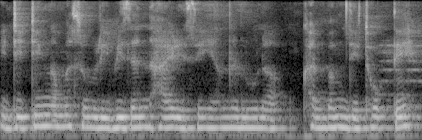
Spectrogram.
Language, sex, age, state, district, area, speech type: Manipuri, female, 18-30, Manipur, Bishnupur, rural, spontaneous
